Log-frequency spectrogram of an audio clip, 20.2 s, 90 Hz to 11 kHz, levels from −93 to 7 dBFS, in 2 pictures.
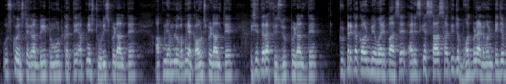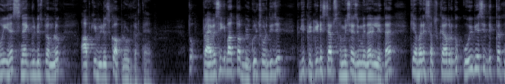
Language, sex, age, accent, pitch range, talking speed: Hindi, male, 20-39, native, 150-185 Hz, 235 wpm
